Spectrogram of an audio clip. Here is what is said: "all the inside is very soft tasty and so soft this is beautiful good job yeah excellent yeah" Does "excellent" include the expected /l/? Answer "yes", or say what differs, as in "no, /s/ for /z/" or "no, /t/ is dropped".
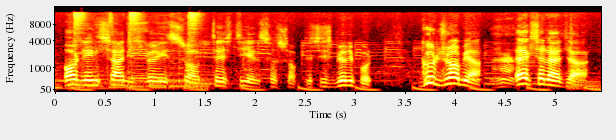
no, /n/ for /l/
